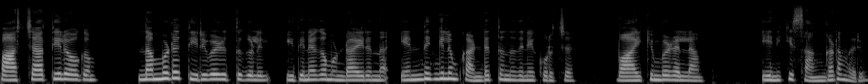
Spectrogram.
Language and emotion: Malayalam, sad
